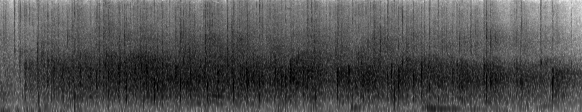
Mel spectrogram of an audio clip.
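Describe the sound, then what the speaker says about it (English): At a township committee meeting, an audience applauds the local historical society with a dense, steady wash of clapping that swells slightly in the middle and carries on without a break, quiet and somewhat distant. "So can we give them a round of applause?"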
